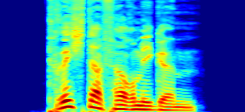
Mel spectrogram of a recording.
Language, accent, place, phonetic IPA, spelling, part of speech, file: German, Germany, Berlin, [ˈtʁɪçtɐˌfœʁmɪɡəm], trichterförmigem, adjective, De-trichterförmigem.ogg
- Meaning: strong dative masculine/neuter singular of trichterförmig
